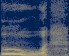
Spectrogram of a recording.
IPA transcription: u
